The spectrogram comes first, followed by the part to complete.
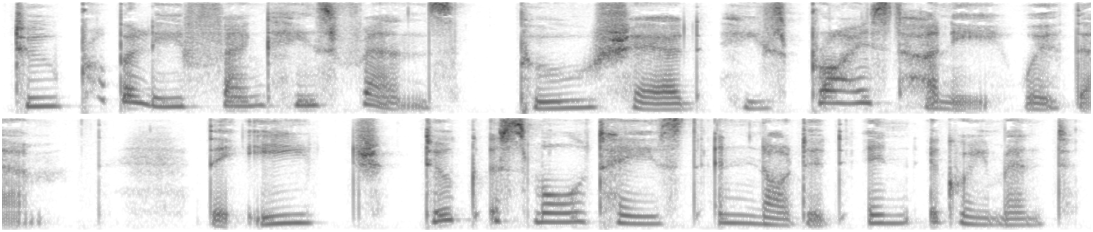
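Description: Woman reading a kids bedtime story, soft n slow, creaky, close dry sound. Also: mid-range voice, expressive, no echo. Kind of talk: scripted bedtime story narration for children.

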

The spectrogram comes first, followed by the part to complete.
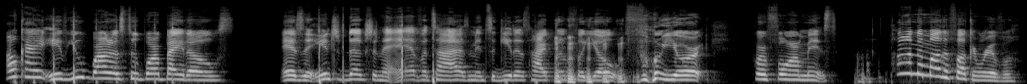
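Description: A woman co-hosts a casual podcast and airs blunt opinions full of cussing. Her voice sits at a middle pitch. She talks plainly and without holding back. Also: very animated, normal speed, fairly bright tone. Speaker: podcast co-host. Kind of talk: casual chat.

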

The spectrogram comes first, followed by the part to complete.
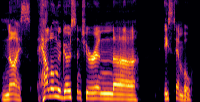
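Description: A man hosting a podcast, reading a measured scripted intro and then chatting with a guest. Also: fairly high pitch, animated, a bit bright. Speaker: podcast host.

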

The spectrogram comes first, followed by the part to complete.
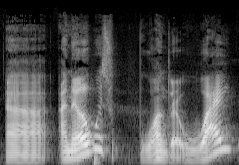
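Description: A man with an Argentine Spanish accent and a very low voice talks through faith in a reflective, explanatory way. His English carries the rhythm of a native Spanish speaker, padded with small "uh"s and "I mean"s as he thinks aloud. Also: wildly swooping pitch, unhurried, fairly bright tone. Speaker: priest guest. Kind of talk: conversational religious podcast talk.

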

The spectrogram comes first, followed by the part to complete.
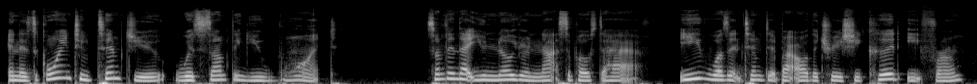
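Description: A woman's voice: lowish voice, warm tone, no echo, studio quality. Congested woman hosting a faith podcast. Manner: earnest, preachy, repeats key phrases. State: congested from a cold. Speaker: podcast host. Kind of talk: faith-based podcast teaching.

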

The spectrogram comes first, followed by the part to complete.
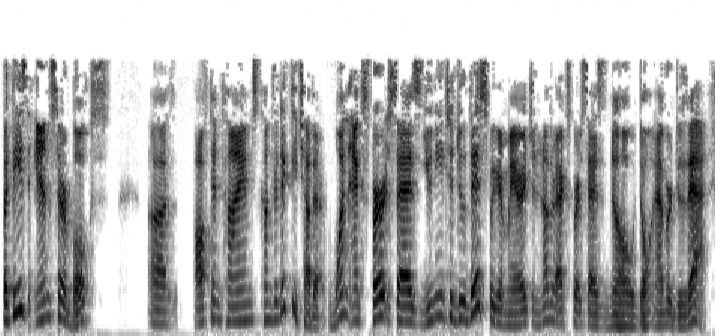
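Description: A man delivering an expository Bible study sermon as a preacher, speaking deliberately in short, emphatic phrases. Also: on the high side, expressive, sharp tone. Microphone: video call.

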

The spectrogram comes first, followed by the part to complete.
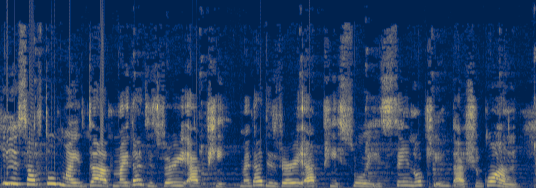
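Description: A woman's voice: sits high, expressive, a little fast, music in the background. A woman playing a deferential, pleading young mother in an audio drama, with a Nigerian accent. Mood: hopeful. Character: distressed, grateful young mother, pleading daughter.

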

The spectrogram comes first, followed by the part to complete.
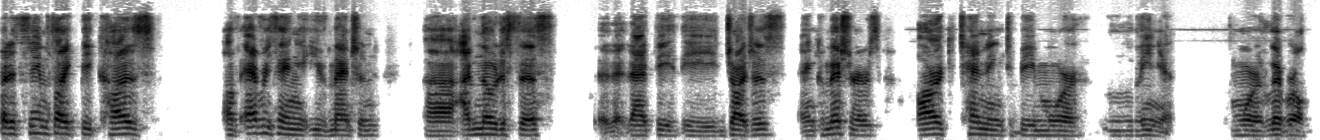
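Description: A man who works as an attorney, asking a colleague questions in a relaxed, rambling way with many fillers. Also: mid-range voice, a little slow, dry recording, muffled recording. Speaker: attorney and interviewer. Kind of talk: conversational chat.

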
